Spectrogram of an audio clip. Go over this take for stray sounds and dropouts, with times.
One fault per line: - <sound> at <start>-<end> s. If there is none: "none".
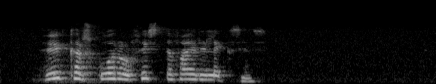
none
